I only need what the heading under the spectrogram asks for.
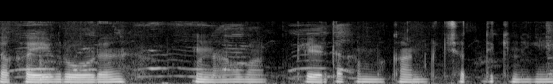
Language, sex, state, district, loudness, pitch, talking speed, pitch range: Garhwali, male, Uttarakhand, Uttarkashi, -18 LUFS, 115 Hz, 110 wpm, 115-125 Hz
